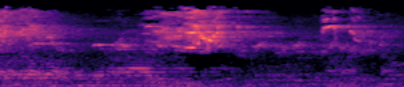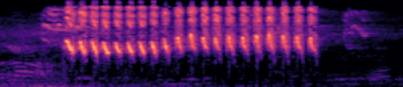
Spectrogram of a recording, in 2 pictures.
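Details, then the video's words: Greater green leafbird singing loudly in full 'tembakan' bursts, a training recording: mixed indistinct sounds at first, then a rapid burst of about twenty sharp, evenly repeated notes lasting roughly one and a half seconds, ending abruptly. "cucak ijo gacor full tembakan suara keras"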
